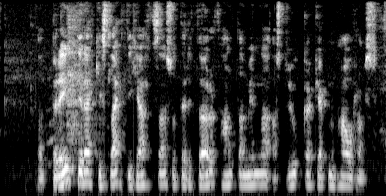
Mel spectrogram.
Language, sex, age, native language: Icelandic, male, 30-39, Icelandic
